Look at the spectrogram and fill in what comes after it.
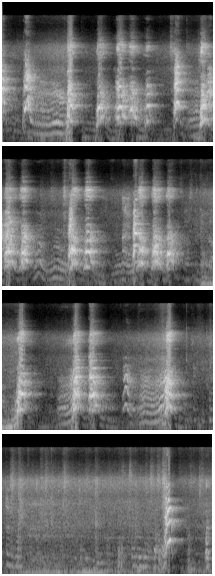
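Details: Crossbred poodle puppies kept as household pets give repeated shrill yips and short barks in clustered volleys through most of the recording. The calling fades into a low hum and faint background noise toward the close.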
